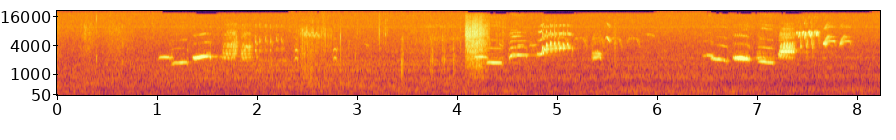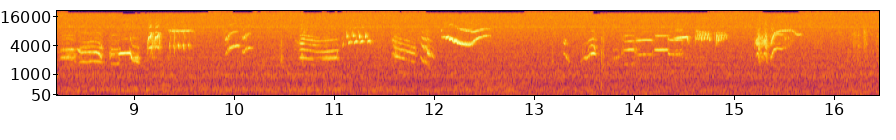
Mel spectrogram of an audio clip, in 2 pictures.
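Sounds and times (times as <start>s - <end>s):
Common blackbird Turdus merula whistled song with scratchy twitters: 1.0s - 2.6s, 4.2s - 12.6s, 13.5s - 15.7s.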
